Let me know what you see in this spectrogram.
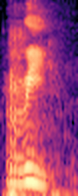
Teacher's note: हमारी जो जीभ है उसका आगे का हिस्सा उलट कर झटके से नीचे आ जाता है, तो उसको क्या कहा जाता है, मूर्धन्य या मूर्धा स्वर। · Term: मूर्धन्य स्वर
